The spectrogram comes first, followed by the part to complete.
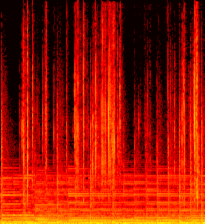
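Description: Background music with sustained notes, over the crinkle and small crackles of a foil Pokémon booster pack wrapper being pinched and worked open by hand, a struggle to tear it.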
